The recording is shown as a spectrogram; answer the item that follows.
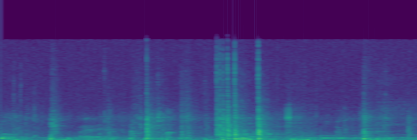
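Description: Faint murmur of voices with a few knocks and clatters of objects being handled, the sharpest cluster about halfway through.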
